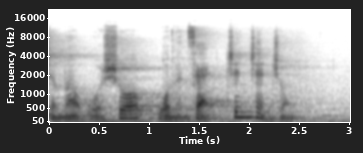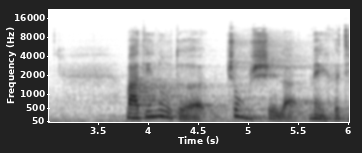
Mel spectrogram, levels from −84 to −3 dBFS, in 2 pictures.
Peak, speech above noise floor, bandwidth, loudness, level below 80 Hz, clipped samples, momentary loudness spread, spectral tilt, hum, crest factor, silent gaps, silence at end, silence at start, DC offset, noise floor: -2 dBFS; 24 dB; 13 kHz; -21 LUFS; -44 dBFS; under 0.1%; 7 LU; -5.5 dB/octave; none; 20 dB; none; 0 s; 0 s; under 0.1%; -44 dBFS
